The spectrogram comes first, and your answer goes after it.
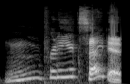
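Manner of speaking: squealing high with real excitement; excited. Real, not acted. Vlogger gushing about tarot cards, thrilled squeal. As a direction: burst out thrilled and loud.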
